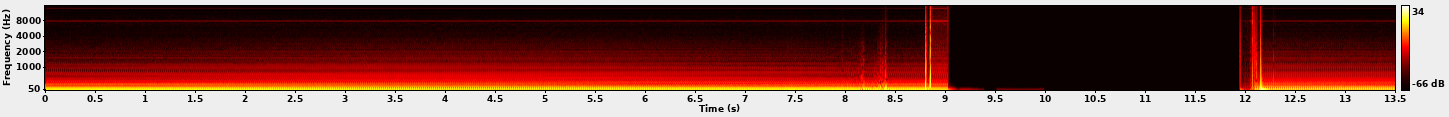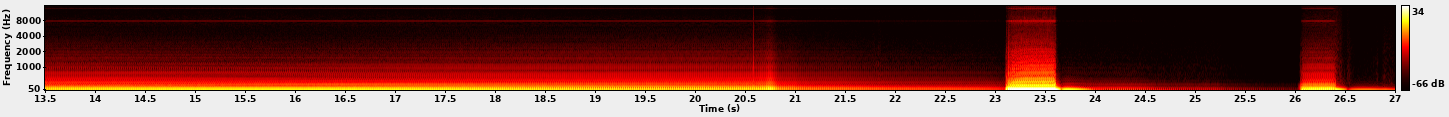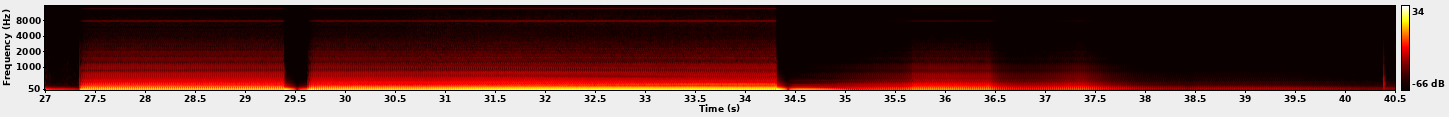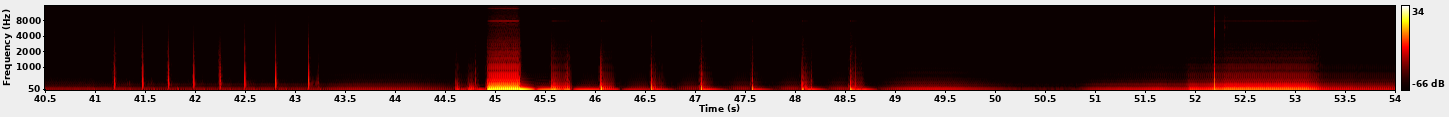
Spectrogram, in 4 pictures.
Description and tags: Guitar Jack Noises RAW
Sound of a guitar cable patched into my soundcard and then touched with my hands creating a ground loop sound.
This was recorded during the first quarantine period in Italy when stuck at home with a SM57 and a Focusrite Scarlett 2i2.
AC, buzz, current, electricity, ground, noise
